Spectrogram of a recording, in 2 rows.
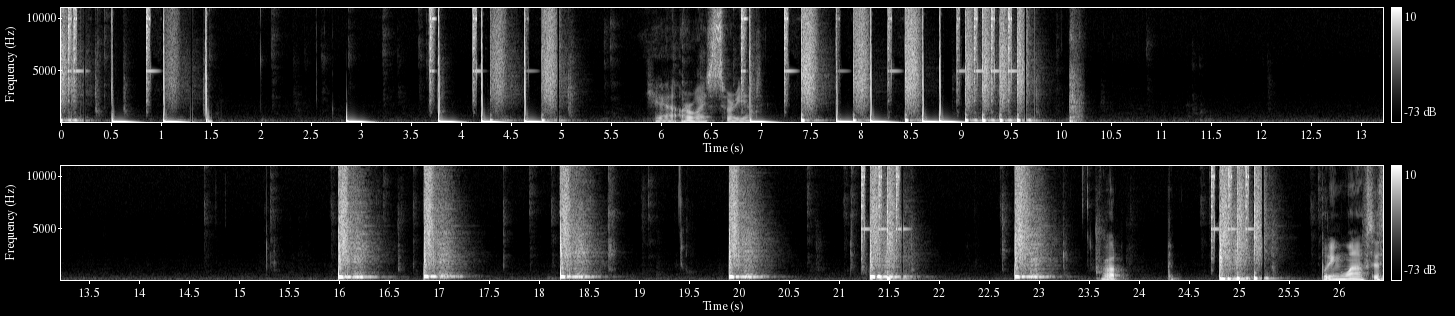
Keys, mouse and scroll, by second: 0.2 space, 0.2 click, 1.2 space, 1.4 click, 2.8 click, 3.4 click, 3.6 space, 4.9 space, 5.3 shift+right click, 6.0 shift+right click, 6.6 shift+click, 6.7 shift+space, 8.3 ctrl+scroll down 2, 9.6 space, 9.6 ctrl+scroll up 2, 11.2 scroll down 2, 12.0 ctrl+scroll up 2, 14.5 click, 15.8 ctrl+click, 16.3 ctrl+shift+right click, 16.6 ctrl+shift+click, 17.5 alt+click, 18.9 ctrl+shift+right click, 19.3 ctrl+shift+scroll up 2, 19.8 ctrl+alt+click, 20.9 alt+click, 21.1 alt+space, 22.2 e, 22.5 click, 23.5 alt+shift+Down, 24.5 click, 24.7 space, 25.6 click, 26.1 click.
